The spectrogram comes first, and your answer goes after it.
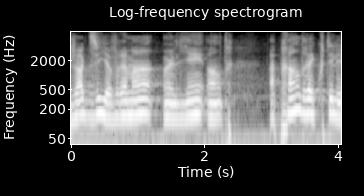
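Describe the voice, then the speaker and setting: This man has an ordinary speaking voice with a fairly high pitch. He talks at a moderate pace with fairly even intonation. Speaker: pastor. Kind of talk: sermon, preaching to a congregation, with a prayer. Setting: church. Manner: conversational, direct, addressing the listener as "tu"; earnest, with dry humor and rhetorical questions.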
